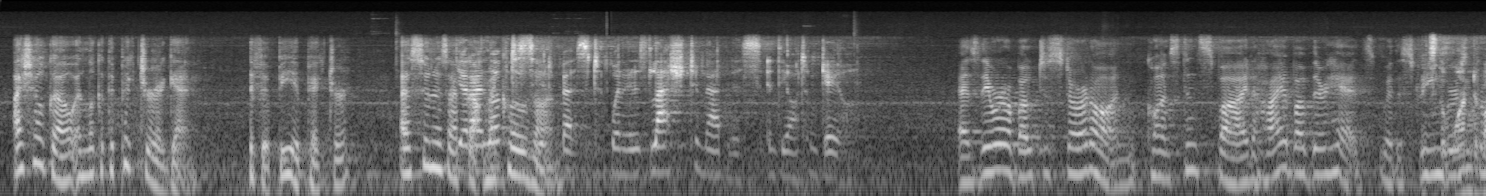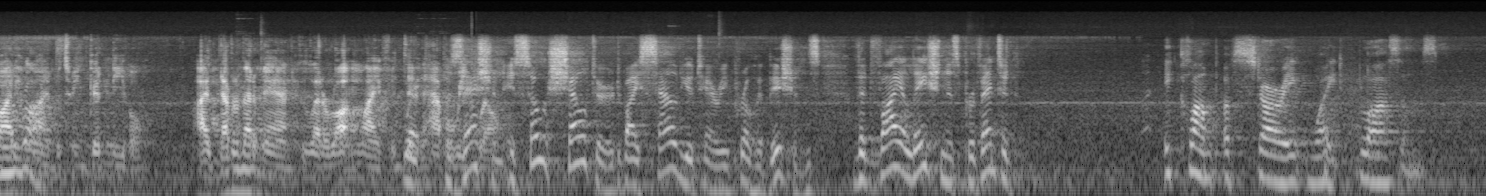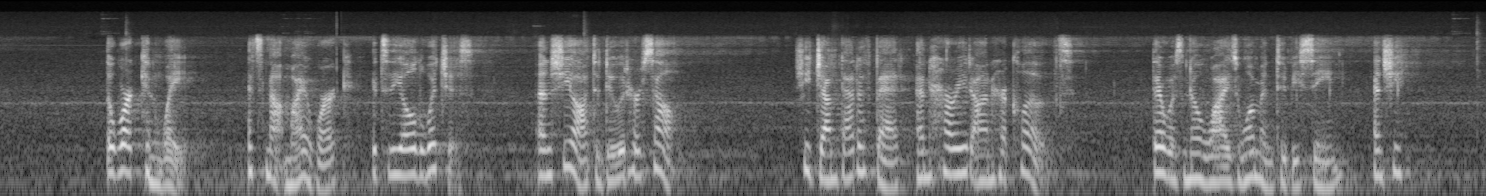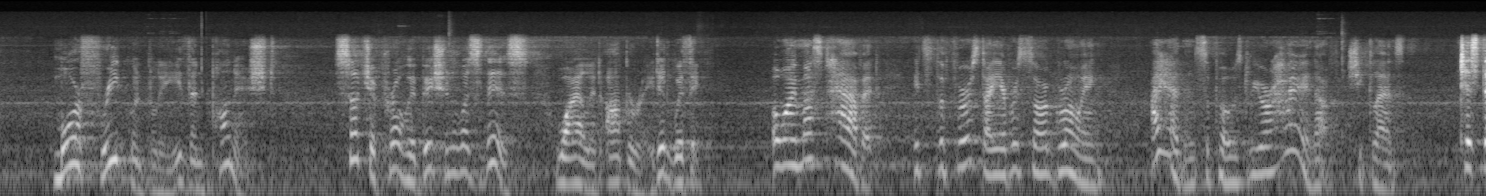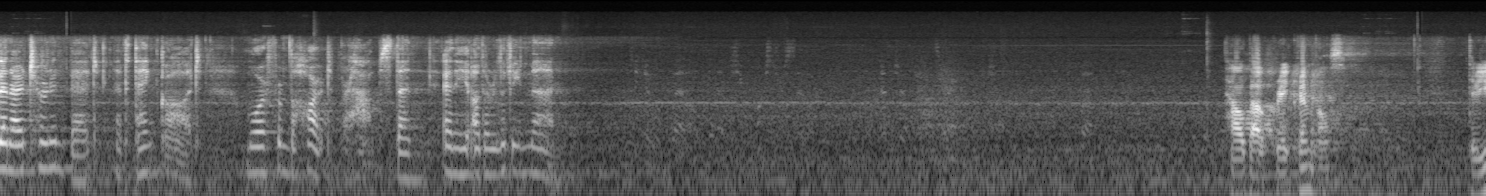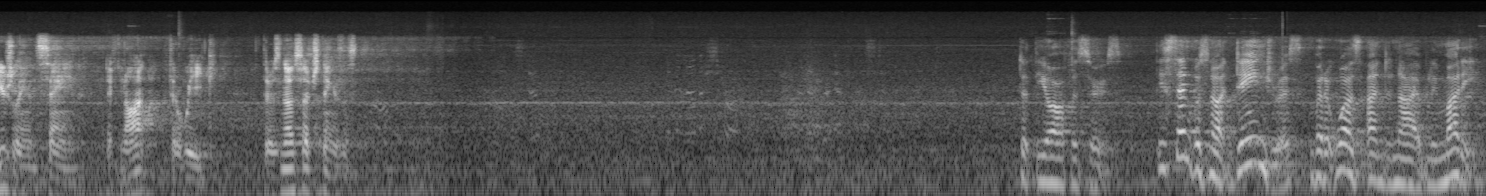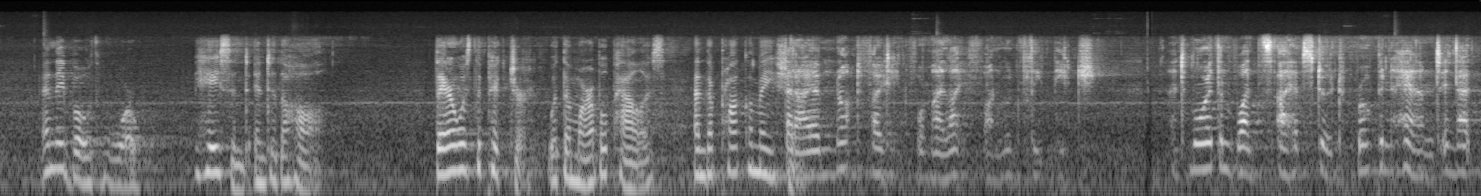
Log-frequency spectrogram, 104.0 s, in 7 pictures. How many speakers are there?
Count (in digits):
6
